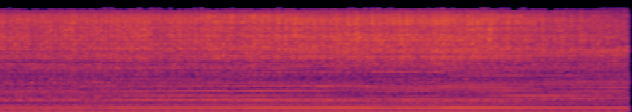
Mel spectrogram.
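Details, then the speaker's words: Plymouth Superbird with aftermarket Vintage Air climate control: steady low droning hum that wavers in pitch when one pump is blocked off. Two vacuum pumps working on the same hose. "Do we need two? No, we shouldn't need two of them. Well, let's shut them both up. So they both work on the same... On the same hose. Because if I plug this one, you can hear that one change."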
